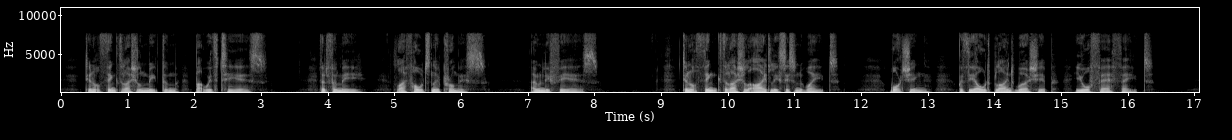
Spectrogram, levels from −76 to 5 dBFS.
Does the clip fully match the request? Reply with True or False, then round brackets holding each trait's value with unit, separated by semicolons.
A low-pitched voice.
True (90 Hz)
